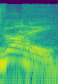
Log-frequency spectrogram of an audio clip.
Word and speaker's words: Dhvani: D-H-V-A-N-I. – D-H-V-N-A-I. My God. D-H-V... – No, D-A... – It's Vani.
